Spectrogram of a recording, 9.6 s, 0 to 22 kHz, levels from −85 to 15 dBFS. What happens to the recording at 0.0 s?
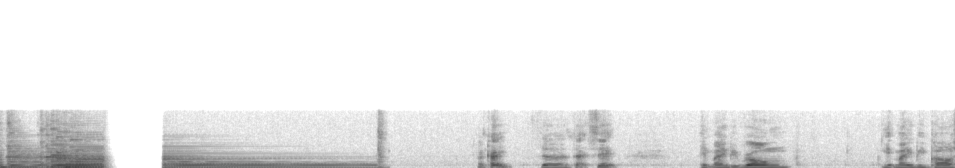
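Nothing goes wrong at 0.0 s; the audio is intact there, carried through a normally working call path whose codec leaves nothing above 8 kHz.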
